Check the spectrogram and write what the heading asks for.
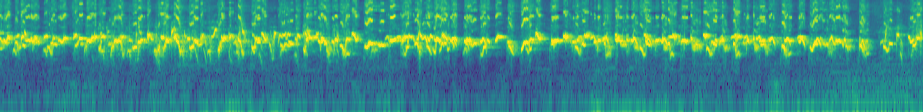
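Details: Over nine seconds of unbroken chatter from a yellow-vented bulbul in 'ngeropel' style, a vigorous caged singer meant to spur other bulbuls into song; fast, jumbled twitters and short whistles run on without any break.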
